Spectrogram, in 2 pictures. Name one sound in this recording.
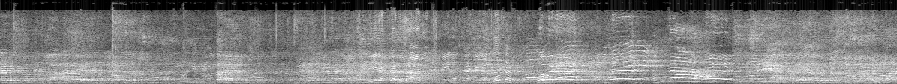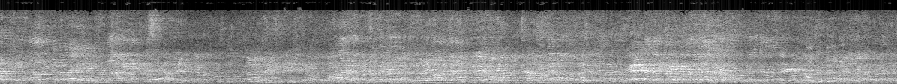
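A crowd of men talks and shouts nearby.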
